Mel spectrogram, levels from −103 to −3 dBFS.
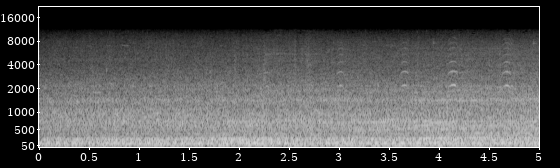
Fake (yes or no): no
